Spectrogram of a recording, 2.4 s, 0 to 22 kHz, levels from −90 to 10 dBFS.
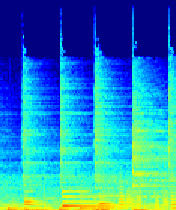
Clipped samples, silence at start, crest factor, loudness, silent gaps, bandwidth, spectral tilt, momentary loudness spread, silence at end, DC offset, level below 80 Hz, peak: under 0.1%; 0 s; 14 dB; -19 LUFS; none; 19 kHz; -5 dB/octave; 4 LU; 0 s; under 0.1%; -34 dBFS; -4 dBFS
